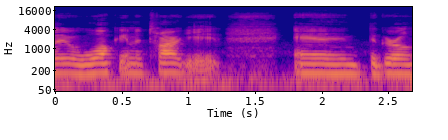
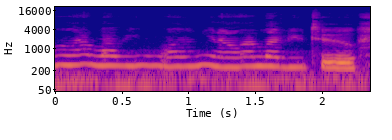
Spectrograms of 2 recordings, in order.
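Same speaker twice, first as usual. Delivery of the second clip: overheard sweet talk; 7 semitones higher, 10 dB quieter than usual. Retold or imitated. Overheard son on phone.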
